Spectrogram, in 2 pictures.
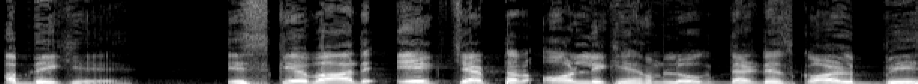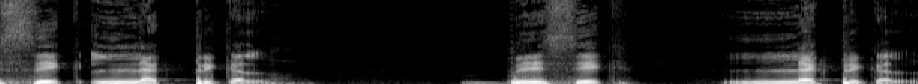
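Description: Guy teaching on a whiteboard, headset mic, slightly high voice, dry close sound, repeats terms slow while writing. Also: expressive, darkish tone, no echo. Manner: explains step by step, repeats key terms slowly while writing; mixes English technical terms into Hindi speech. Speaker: exam coaching teacher. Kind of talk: whiteboard lecture. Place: studio with whiteboard, indoors.

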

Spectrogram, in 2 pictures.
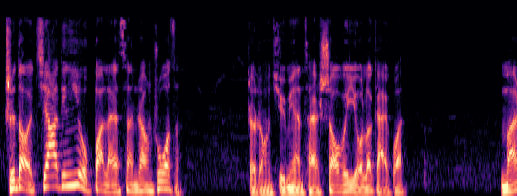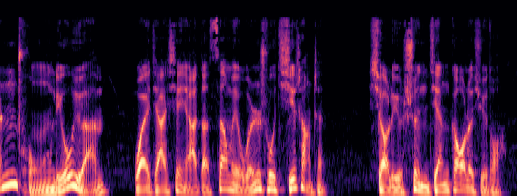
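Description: A man's voice: on the low side, very animated, moderate pace. A man narrating an audiobook as dramatic, scripted storytelling.

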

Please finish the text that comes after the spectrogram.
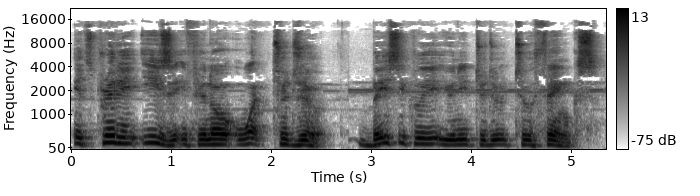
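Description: A man, explaining steps deliberately and emphatically in a tutorial style. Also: a little high, warm tone, soft background music. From Lithuania. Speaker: ham radio tutorial presenter. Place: small home radio room, indoors.

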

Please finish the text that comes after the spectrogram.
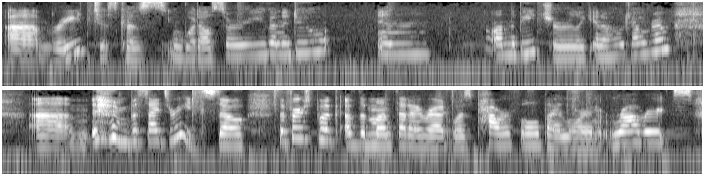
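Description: A woman's voice: high voice, measured pace, fairly bright tone, a little hiss or hum. Young woman chatting with a congested cold. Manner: chatty and gushing, with laughs and fillers. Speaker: book vlogger. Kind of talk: casual chat to camera. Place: dim indoor room.

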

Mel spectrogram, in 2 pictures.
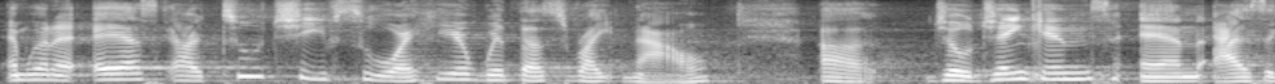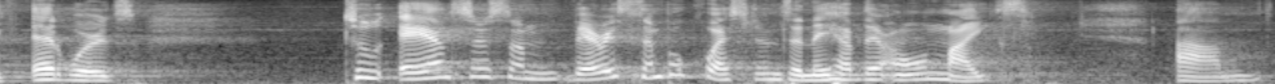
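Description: Older woman moderating with lively pitch. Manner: slow, clear questions and gentle prompting. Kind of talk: moderating a panel. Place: indoor community hall. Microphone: handheld mic. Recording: long echo in a hall.

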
